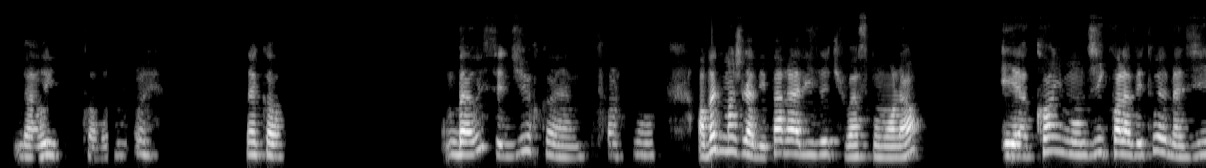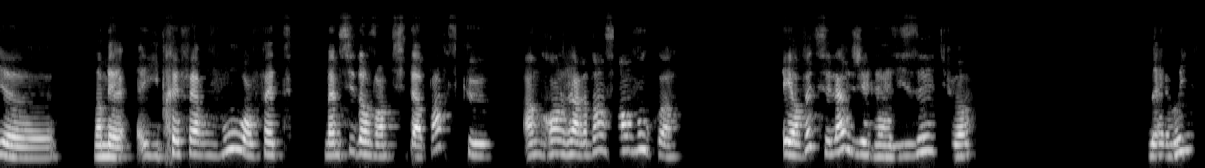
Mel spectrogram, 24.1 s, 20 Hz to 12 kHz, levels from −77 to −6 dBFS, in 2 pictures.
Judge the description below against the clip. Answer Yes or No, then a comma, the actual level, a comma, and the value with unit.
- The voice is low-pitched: No, high, 210 Hz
